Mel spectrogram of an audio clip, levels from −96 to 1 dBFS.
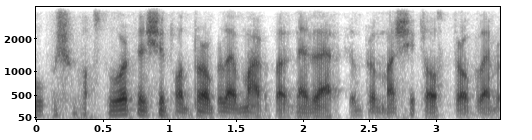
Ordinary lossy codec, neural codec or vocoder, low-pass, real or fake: Opus, 64 kbps; codec, 16 kHz in and 24 kHz out, 0.6 kbps, FocalCodec, streaming, 2048 codes; 3.6 kHz; fake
